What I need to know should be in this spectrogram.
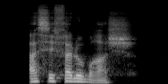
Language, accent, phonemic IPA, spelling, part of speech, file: French, France, /a.se.fa.lɔ.bʁaʃ/, acéphalobrache, adjective, LL-Q150 (fra)-acéphalobrache.wav
- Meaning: synonym of abrachiocéphale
